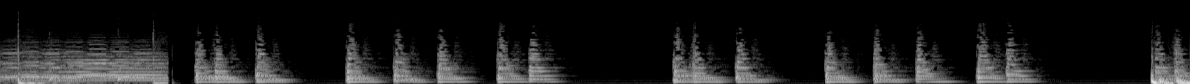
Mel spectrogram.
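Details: Plucked pizzicato bass and cello notes play in short, evenly spaced bursts separated by silences, with no animal sounds.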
